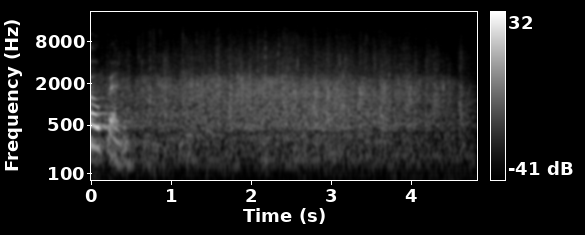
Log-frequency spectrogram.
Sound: audience applauds

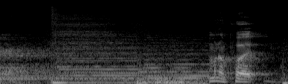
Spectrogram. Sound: inhale

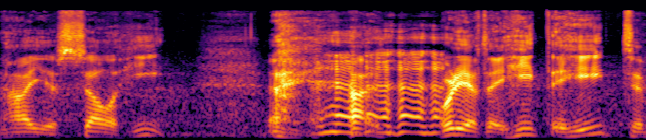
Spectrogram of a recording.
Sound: chuckling

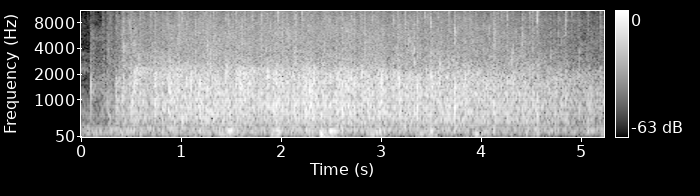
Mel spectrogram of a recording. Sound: audience applauding

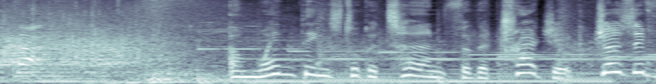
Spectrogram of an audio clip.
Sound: voiceover

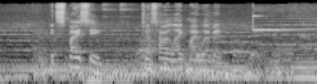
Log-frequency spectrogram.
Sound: ding

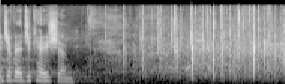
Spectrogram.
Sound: cheers and Applause

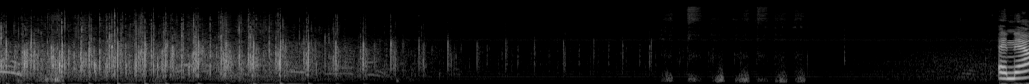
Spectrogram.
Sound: applause

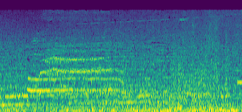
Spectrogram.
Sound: both screaming

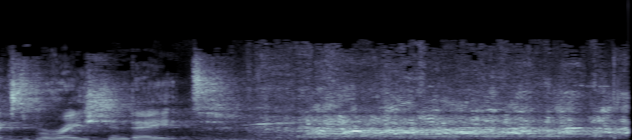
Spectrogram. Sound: audience laughing

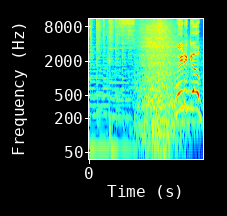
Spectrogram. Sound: air whooshing

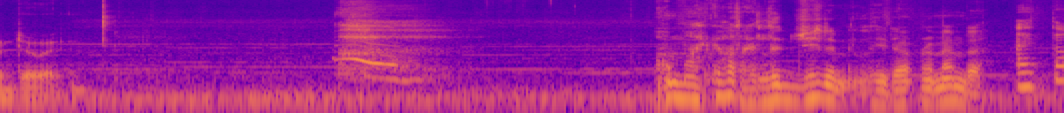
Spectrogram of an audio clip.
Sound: sighs

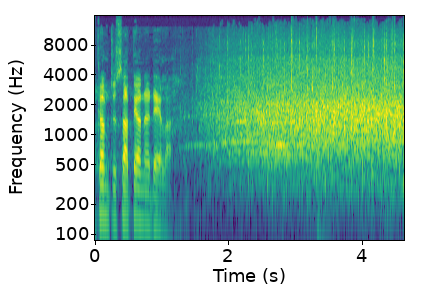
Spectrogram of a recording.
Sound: applause

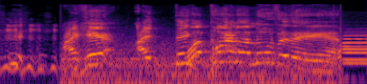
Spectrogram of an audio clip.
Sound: chuckle; car noises

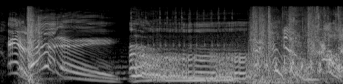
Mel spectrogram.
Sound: shrieking; growling

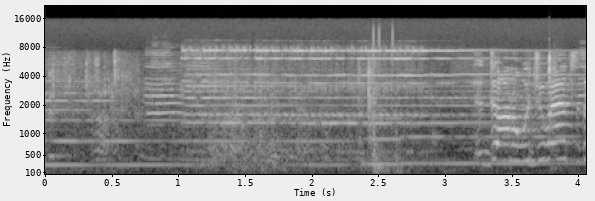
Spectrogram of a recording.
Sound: phone rings

